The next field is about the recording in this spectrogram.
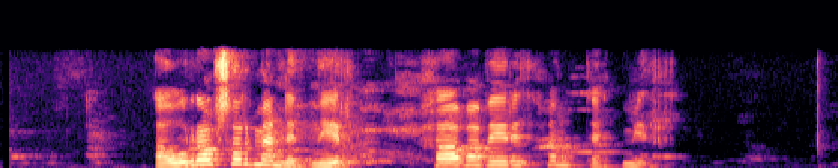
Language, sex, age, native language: Icelandic, female, 30-39, Icelandic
